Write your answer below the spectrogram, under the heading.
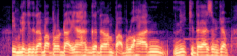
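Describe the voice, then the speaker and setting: Noticeable background noise runs under the recording. A man with a medium pitch talks at a very fast pace. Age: 60s. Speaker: drama and film director. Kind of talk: product testimonial. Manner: casual conversational.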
